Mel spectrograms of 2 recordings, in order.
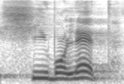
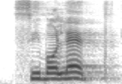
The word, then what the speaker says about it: Shibolet: Si él respondía: no, entonces le decían: ahora pues di Shibolet. Tomen en cuenta esta palabra, hermanos. Y él decía Sibolet, porque no podía pronunciarlo correctamente, como los hispanos el inglés, ¿verdad?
